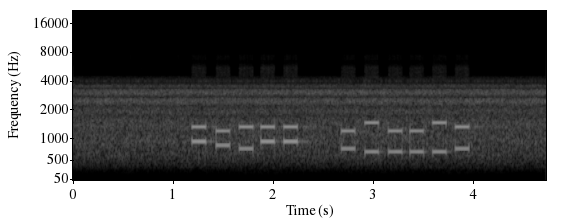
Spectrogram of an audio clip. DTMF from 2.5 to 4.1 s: 431135

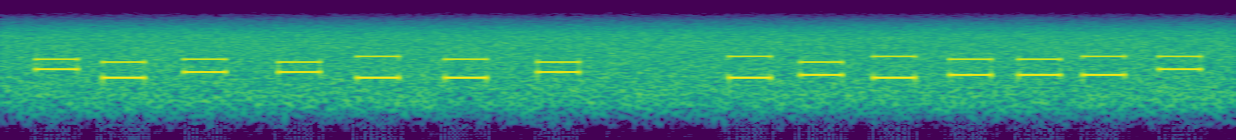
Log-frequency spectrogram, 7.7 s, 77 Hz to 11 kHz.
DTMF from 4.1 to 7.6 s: 343556#

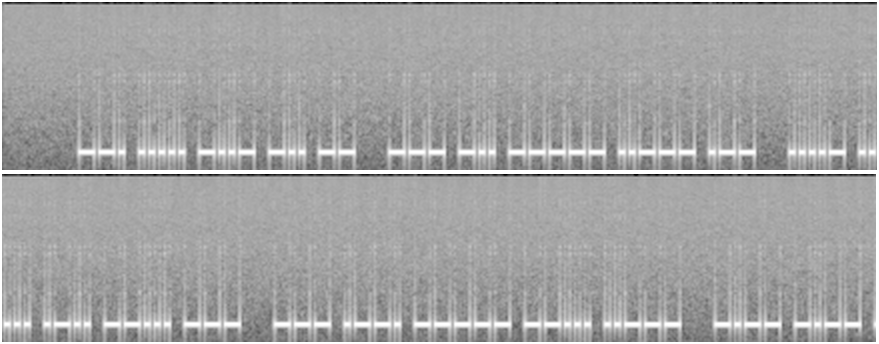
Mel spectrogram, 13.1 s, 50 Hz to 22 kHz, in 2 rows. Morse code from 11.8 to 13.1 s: …

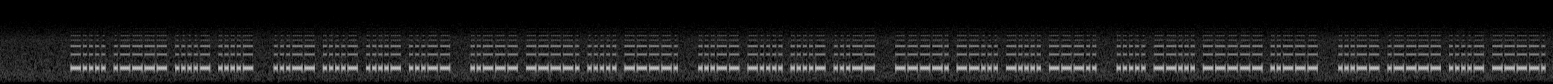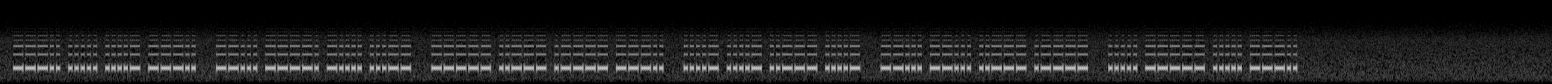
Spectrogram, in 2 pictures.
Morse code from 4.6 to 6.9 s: 2959

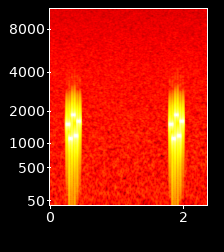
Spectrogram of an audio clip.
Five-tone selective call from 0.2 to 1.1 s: 61927

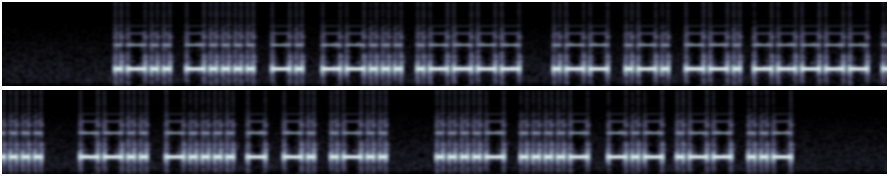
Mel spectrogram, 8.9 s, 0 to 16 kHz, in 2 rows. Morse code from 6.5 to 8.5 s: 44KWU

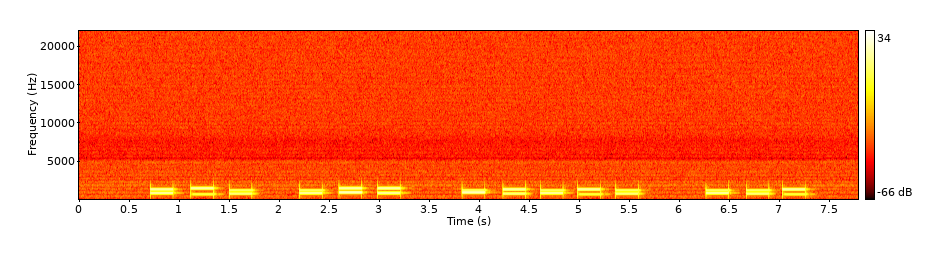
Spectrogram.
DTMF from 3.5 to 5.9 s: *5724

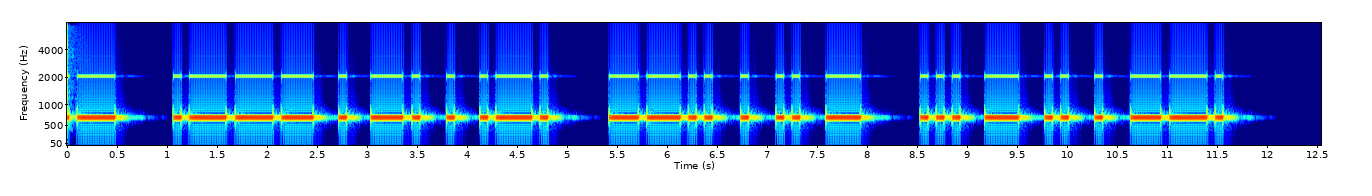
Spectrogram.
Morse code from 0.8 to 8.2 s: JENER ZEIT

